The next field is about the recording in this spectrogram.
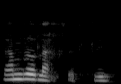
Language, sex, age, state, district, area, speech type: Nepali, female, 30-45, West Bengal, Kalimpong, rural, spontaneous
